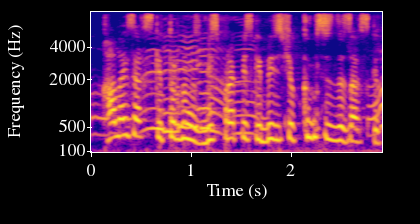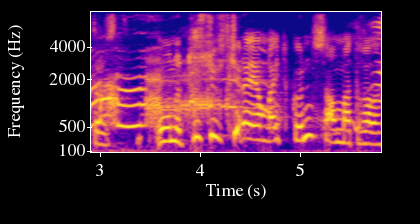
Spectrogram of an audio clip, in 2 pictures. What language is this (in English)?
Kazakh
